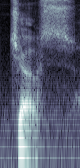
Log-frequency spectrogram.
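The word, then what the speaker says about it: Joos: And then I would like then to advise the first speaker tonight, Byron Jose. Got it right, didn't I, Byron? I got it right, didn't I, Byron? I said Jose. It's spelled J-O-O-S.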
